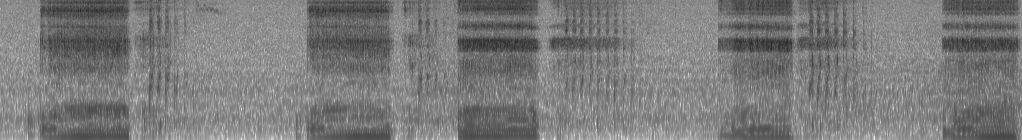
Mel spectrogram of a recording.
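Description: Loud, rhythmic snores from a sleeping dog, five long rattling snores, each roughly a second long, with quiet breathing between; ordinary sleep snoring.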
